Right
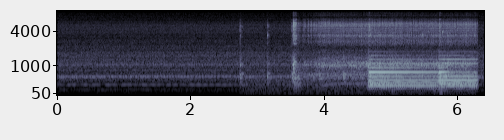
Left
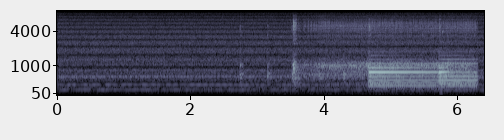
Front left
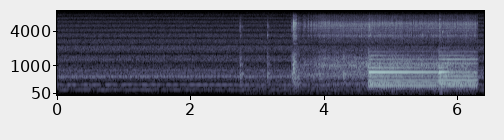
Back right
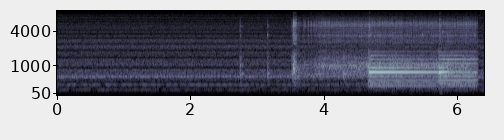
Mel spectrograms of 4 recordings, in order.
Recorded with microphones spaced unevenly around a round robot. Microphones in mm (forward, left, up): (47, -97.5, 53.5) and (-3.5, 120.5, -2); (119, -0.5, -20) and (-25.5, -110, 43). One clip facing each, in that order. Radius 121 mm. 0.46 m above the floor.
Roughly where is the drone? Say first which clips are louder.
Left 2 dB, front left 2 dB; left.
